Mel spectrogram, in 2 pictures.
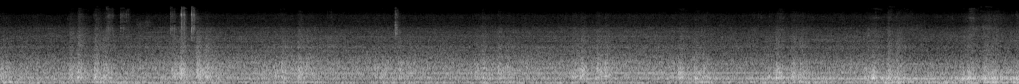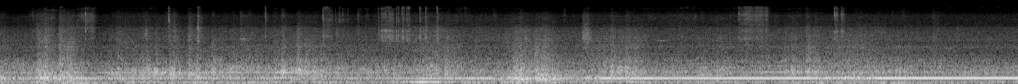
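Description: Interior running sound of a JR East E235 series 1000 electric train at speed: rumbling wheels on rail with scattered clicks, and a steady motor hum that climbs slightly in pitch and grows louder over the last few seconds.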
